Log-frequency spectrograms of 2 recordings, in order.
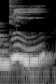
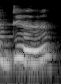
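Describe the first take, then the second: First: The vowel is a long 'ee' sound. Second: The vowel is a short 'uh' sound. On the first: "de dibaca di apabila mengikuti a vowel sound" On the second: "De itu dibaca de apabila diikut, mengikuti a consonant sound"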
